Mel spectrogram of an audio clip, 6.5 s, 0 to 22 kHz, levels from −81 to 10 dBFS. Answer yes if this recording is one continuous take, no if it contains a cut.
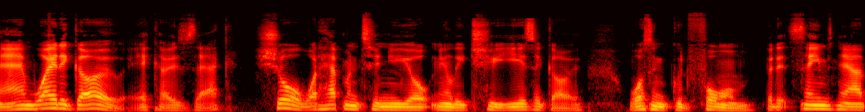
no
